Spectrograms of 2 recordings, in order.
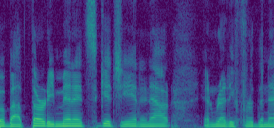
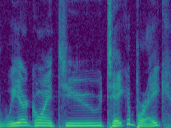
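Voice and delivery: ordinary talk

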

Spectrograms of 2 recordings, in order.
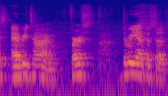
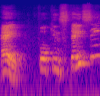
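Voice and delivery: loud, high, put-on New Jersey accent; 8 semitones higher, 7 dB louder than usual. Imitating her friend's father who went to school in new jersey: put-on new jersey accent. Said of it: "I feel like that was more Boston than Jersey".

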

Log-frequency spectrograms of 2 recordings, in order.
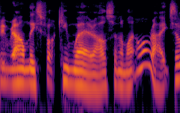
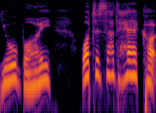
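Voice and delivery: bad put-on Welsh teacher accent, slow; 4 dB quieter than usual. Retelling being suspended from school, speaker quotes his welsh teacher in a terrible welsh accent. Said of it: "I'm going to do the accent now".

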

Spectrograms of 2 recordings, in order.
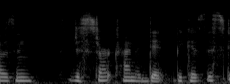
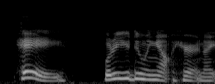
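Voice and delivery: loud hollered yell, called out as if across a distance; 3 semitones higher, 7 dB louder than usual. Retelling calling out at night to someone who looked like a cousin: retelling a yell. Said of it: "So I yelled".

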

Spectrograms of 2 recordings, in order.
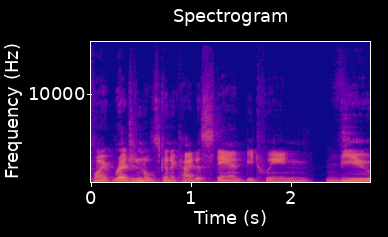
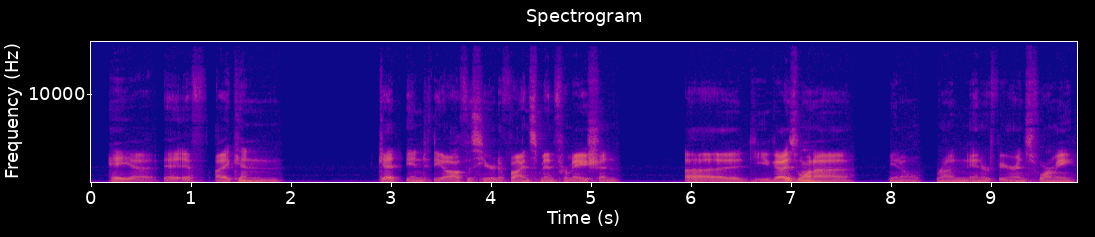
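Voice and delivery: voice lowered a little, soft; 3 semitones lower, 7 dB quieter than usual. A player character asks companions to run interference for an office search; lowered voice. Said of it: "kind of lower his voice a bit".

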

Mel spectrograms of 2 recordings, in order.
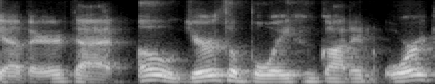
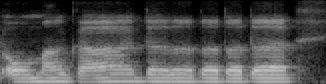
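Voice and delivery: mock weepy, tearful babble through tears; 6 dB quieter than usual. Retelling an anime scene where a character cries: imitating someone crying. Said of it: "And he's, like, crying".

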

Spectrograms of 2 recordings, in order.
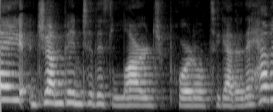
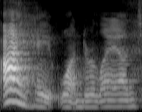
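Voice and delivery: put-on deadpan delivery, louder; 5 semitones lower, 5 dB louder than usual. Recapping a show, retelling a character's reaction line; imitating Jefferson deadpanning. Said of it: "just kind of deadpans".

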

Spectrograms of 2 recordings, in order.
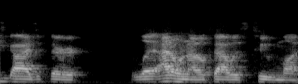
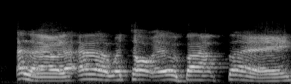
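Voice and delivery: posh, grand put-on accent, slow and raised; 7 semitones higher, 6 dB louder than usual. Mocking podcast hosts who never mention peas, speaker imitates them: big fancy accent. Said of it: "these big, fancy accents".

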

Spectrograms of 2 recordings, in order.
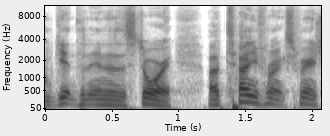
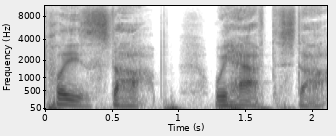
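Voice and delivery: soft, quiet, hushed pleading tone; 5 semitones lower, 7 dB quieter than usual. Retelling a fight, repeating own past words: imitating quiet begging. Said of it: "quiet, begging her to stop right now".

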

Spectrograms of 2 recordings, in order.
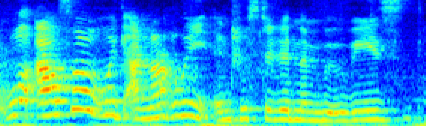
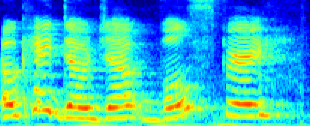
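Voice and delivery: slow, loud, put-on reading voice. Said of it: "Oh, stop doing that".

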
